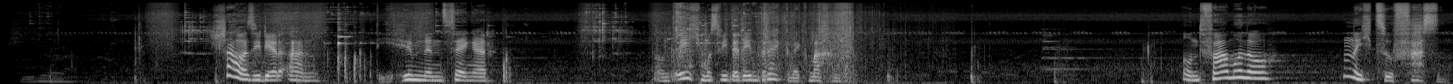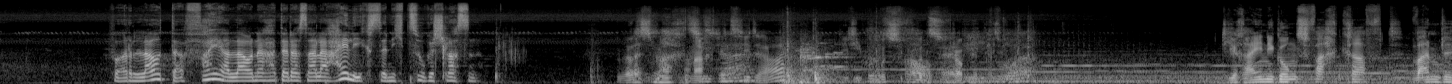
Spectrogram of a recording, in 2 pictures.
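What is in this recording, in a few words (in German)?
Hörspiel; Fantasy; Das Hoffnungslos; Perpetua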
